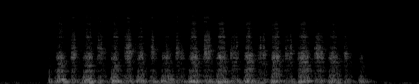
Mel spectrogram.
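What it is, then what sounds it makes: Scratch-off lottery ticket being scratched. The edge of a coin scratches a thin, flat cardboard scratch-off lottery ticket held flat on a table. Quick, rhythmic back-and-forth scraping strokes begin after a moment of quiet and run steadily for about three seconds. They make a gritty, bright rasp over a low rubbing undertone, then stop.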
